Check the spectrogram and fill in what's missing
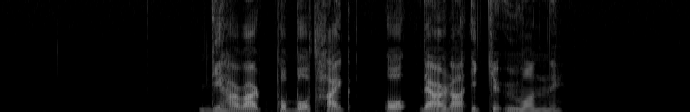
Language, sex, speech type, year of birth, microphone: Norwegian, male, read, 1982, Sennheiser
